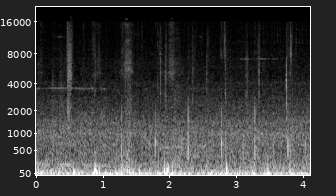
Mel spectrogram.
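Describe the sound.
Footsteps of people walking, an even run of many crisp steps at a relaxed walking pace over a low background rumble, with no talking.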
